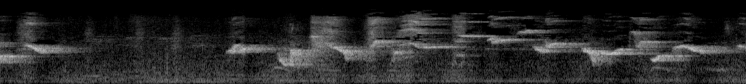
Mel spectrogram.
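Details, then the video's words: Songbird song, played daily for caged birds to learn wild, forest-style singing: a lively run of clear whistled notes, some sliding down and others rising, many separate phrases after a brief quieter pause, no other sounds. "MUỐN CHIM HÓT HAY| MỖI NGÀY 10 PHÚT | TỰ NHIÊN CHIM HÓT GIÀ RỪNG"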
